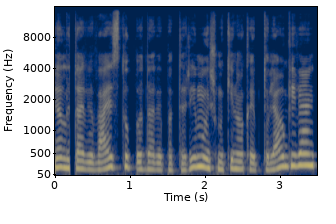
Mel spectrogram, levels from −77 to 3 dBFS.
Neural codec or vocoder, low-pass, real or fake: codec, 44.1 kHz, 7.8 kbps, DAC; 14.4 kHz; fake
